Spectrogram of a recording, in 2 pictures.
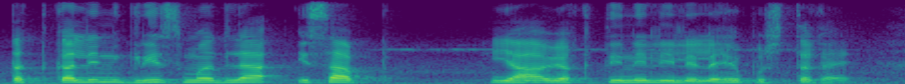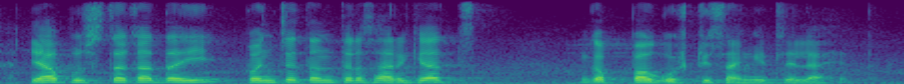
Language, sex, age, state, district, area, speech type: Marathi, male, 18-30, Maharashtra, Sindhudurg, rural, spontaneous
